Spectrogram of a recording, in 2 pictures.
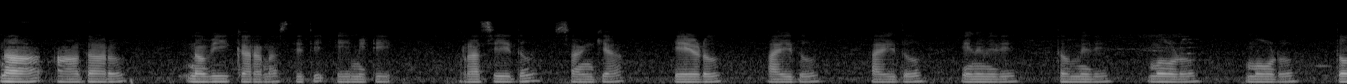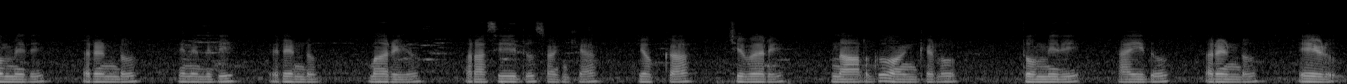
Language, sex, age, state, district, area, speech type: Telugu, male, 30-45, Telangana, Peddapalli, urban, read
